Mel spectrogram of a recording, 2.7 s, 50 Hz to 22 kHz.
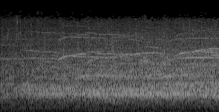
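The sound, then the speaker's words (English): A large crowd cheers steadily at an evening speech celebrating July 4th. It is a dense wash of voices with scattered whoops and shouts rising above it, sustained and fairly loud for the whole stretch. “Big crowd, too.”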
